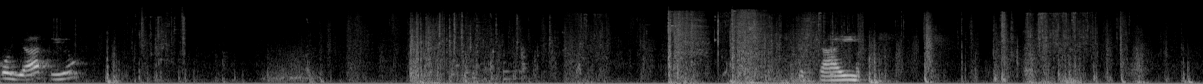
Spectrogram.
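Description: Footsteps patter quickly on wooden boards.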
